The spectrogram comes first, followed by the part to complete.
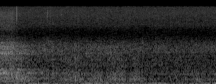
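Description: Steady background hiss of room tone, with no other sound.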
